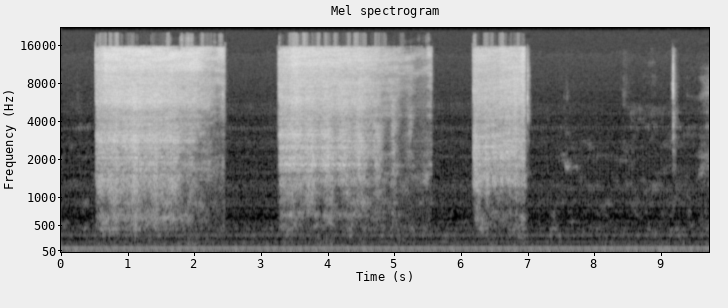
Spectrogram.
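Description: Three bursts of aerosol spray paint hissing onto a model railway signal box, each lasting one to two seconds with short pauses between and the last one shortest, over a faint steady low hum.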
